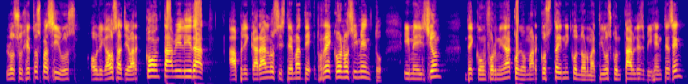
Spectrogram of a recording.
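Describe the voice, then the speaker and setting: A man's voice: on the high side, clear, resonant tone. A man, an accountant, giving a live seminar talk in a conversational lecturing way, putting questions to the audience and joking with them. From Colombia.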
